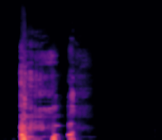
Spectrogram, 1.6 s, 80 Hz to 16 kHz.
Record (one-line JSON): {"cough_length": "1.6 s", "cough_amplitude": 32768, "cough_signal_mean_std_ratio": 0.31, "survey_phase": "beta (2021-08-13 to 2022-03-07)", "age": "18-44", "gender": "Female", "wearing_mask": "No", "symptom_cough_any": true, "symptom_runny_or_blocked_nose": true, "symptom_shortness_of_breath": true, "symptom_fatigue": true, "symptom_fever_high_temperature": true, "symptom_headache": true, "symptom_change_to_sense_of_smell_or_taste": true, "symptom_loss_of_taste": true, "symptom_other": true, "symptom_onset": "4 days", "smoker_status": "Never smoked", "respiratory_condition_asthma": true, "respiratory_condition_other": true, "recruitment_source": "Test and Trace", "submission_delay": "2 days", "covid_test_result": "Positive", "covid_test_method": "LAMP"}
